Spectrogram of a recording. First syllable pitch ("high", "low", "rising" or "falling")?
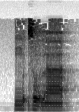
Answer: high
